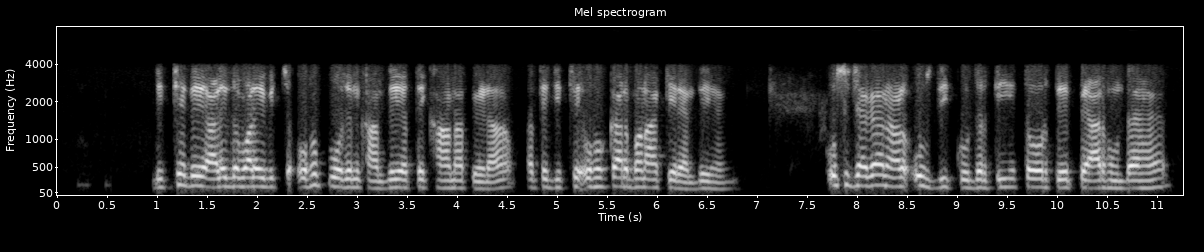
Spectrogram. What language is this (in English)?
Punjabi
